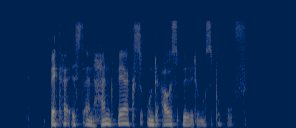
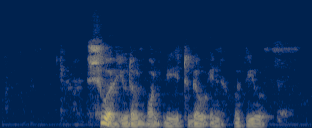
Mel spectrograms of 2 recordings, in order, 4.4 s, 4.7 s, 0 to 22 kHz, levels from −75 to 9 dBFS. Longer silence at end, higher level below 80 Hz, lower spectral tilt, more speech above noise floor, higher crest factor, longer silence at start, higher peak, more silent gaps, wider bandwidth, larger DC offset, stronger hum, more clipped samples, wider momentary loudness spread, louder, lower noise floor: first, 0.75 s vs 0.4 s; second, -66 dBFS vs -42 dBFS; second, -5 dB/octave vs -7 dB/octave; first, 46 dB vs 41 dB; about the same, 24 dB vs 22 dB; second, 0.75 s vs 1.3 s; second, -16 dBFS vs -2 dBFS; neither; second, 11.5 kHz vs 15.5 kHz; neither; neither; neither; about the same, 17 LU vs 16 LU; second, -37 LUFS vs -23 LUFS; first, -83 dBFS vs -64 dBFS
